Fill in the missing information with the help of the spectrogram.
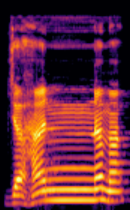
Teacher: نون مشدد غنہ ہوگا، غنہ کی مقدار 1 الف ہے۔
